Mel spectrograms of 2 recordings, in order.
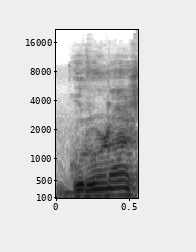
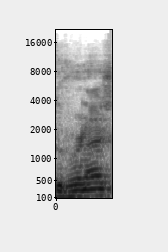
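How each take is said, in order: First: The word begins with a 'gh' sound. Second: The word begins with a 'dh' sound. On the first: The speaker calls it right. "ઘૃણા શબ્દ સાચો છે" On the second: The speaker calls it wrong. "ધૃણા શબ્દ ખોટો છે"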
